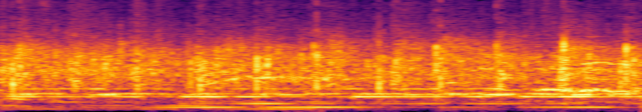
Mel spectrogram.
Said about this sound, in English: Clap your hands for this man.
